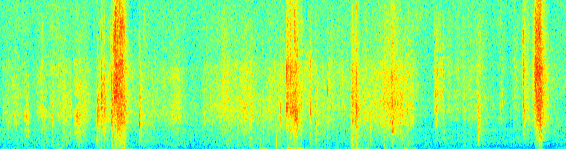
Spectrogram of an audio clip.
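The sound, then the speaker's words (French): Paper ripping as a letter is torn up by hand, a few sharp, crackly tearing bursts spaced out over soft rustling. “Je vais déchirer cette lettre et vous l'oublierez. Elle prend la lettre et la déchire.”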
